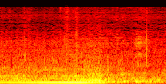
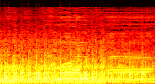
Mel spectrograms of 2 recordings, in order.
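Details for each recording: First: Polytron twin-tub washing machine after repairing the wash motor (dinamo) that would not turn the pulsator, tested via wash timer: smooth, even low motor hum with no knocks or grinding before winding down; normal wash motor run. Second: Polytron twin-tub washing machine whose wash pulsator won't spin; the fault is traced to the wash motor (dinamo) linked to the wash timer. A rough, uneven motor drone with a wavering grinding note, noisy and rough; the spin tub works fine.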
